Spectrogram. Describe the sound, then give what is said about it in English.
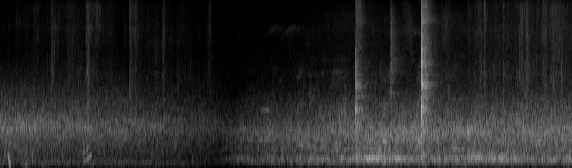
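Footsteps squelching through a muddy patch by a gate at the corner of a field, a steady walking rhythm with soft, wet impacts and a couple of sharper knocks, over a low outdoor background. “We've now come through a gate, through a muddy patch, right at the corner of the field where obviously cattle congregate.”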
